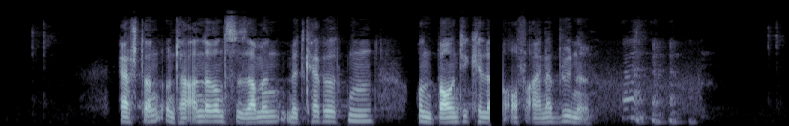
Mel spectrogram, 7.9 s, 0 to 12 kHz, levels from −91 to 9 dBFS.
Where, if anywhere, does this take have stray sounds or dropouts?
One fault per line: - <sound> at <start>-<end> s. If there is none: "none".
- dropout at 4.9-5.0 s
- laugh at 6.2-7.0 s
